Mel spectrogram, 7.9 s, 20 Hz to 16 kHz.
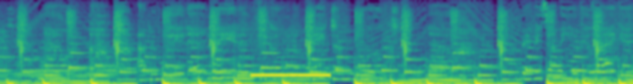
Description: Ringback tone (Europe, 425 Hz), with noise.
